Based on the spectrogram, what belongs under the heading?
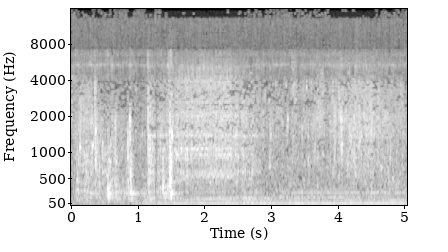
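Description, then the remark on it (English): Three quick, sputtering pulls of a boat's outboard motor starter cord, each catching briefly and dying out as the motor fails to start, followed by steady low rumbling background noise with no engine running. “I'll start the outboard motor.”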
